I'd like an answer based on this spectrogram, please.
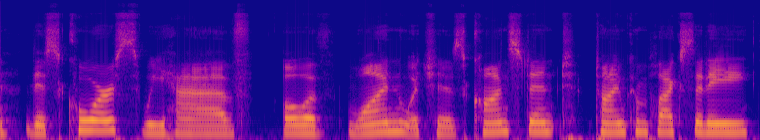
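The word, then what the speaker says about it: O(1): Now, as I said, you heard me say O of 1 and O of n. That's how you say it. O of, and then the value that's in brackets.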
